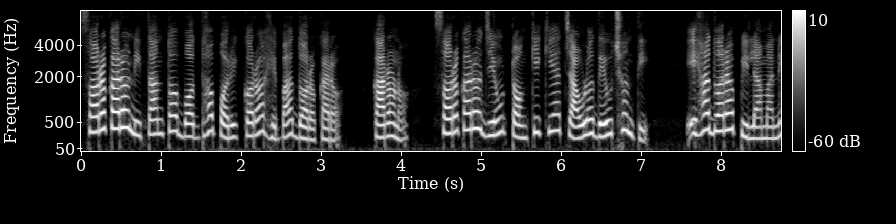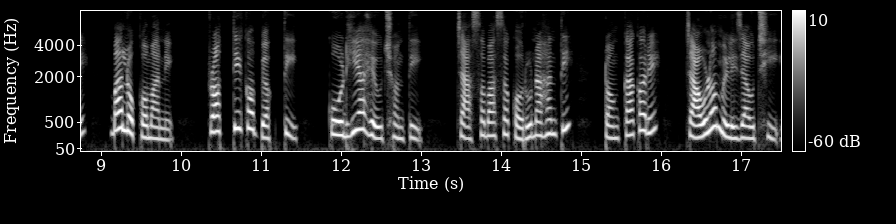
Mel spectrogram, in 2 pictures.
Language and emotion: Odia, neutral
